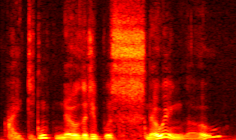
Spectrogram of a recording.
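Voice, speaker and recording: A man's voice: medium pitch, huge pitch swings, a little slow, warm tone, breathy edge, no echo, exaggerated voice. Guy doing an anxious polite writer type in an audiobook, scared n hesitant, voice goes up and down loads. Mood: eager, nervous. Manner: anxious, hesitant, eager to please. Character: nervous, anxious male writer, polite and fearful. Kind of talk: dramatic audiobook character.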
